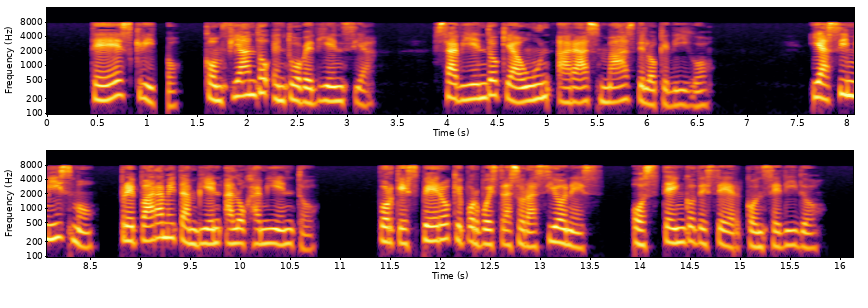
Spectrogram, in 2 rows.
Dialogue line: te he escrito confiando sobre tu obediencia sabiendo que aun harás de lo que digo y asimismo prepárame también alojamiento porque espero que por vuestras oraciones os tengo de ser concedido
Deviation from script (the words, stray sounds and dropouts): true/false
true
